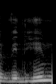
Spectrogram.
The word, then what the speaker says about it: विधेम: यहां भी होती है विधेम कह देते हैं यानी हलंत लगा देते हैं विधेम नहीं विधेम ऐसा बोलेंगे हवशा विधेम हलंत नहीं होता ना इसमें तो हलंत बोलेंगे भी नहीं अब बोल बोलेंगे विधेम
